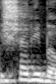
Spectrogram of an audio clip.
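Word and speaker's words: شَرِبَ: It's understood what you're trying to say, but it should be shariba with a kasra and not sharaba with a fatha.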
